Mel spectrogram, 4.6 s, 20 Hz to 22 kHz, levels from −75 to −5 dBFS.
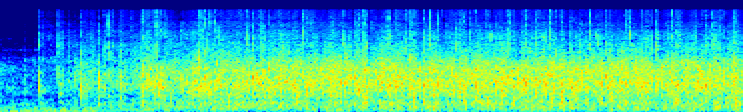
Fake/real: real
